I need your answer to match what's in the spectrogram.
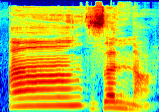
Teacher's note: اب ہم نے اخفا کرنا ہے تو ہم کریں گے، ہماری زبان نون کے مخرج کے قریب رہے گی لیکن نون کے مخرج یعنی تالو کو ٹچ نہیں ہوگی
